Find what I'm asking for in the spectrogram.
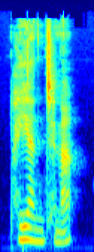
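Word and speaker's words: Payanchana (พยัญชนะ): Payanchana.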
